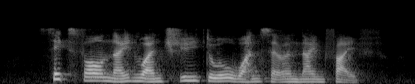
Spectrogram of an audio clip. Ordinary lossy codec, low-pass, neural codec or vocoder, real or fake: none; 5.4 kHz; codec, 16 kHz in and 24 kHz out, 0.6 kbps, FocalCodec, streaming, 4096 codes; fake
